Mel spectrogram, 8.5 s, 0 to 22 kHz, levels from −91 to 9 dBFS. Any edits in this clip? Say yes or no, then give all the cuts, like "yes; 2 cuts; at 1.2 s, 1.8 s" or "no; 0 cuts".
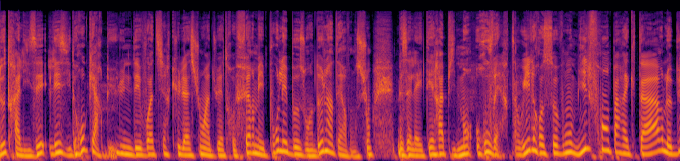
yes; 2 cuts; at 1.4 s, 6.4 s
